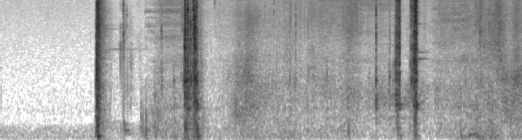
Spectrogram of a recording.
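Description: A rifle fires loud, sharp shots outdoors.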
